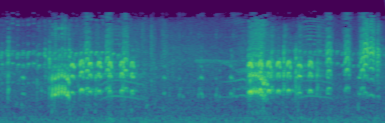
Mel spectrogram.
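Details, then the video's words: Rail call for luring birds to traps: a dense burst of rapid harsh notes, a quieter stretch of faint upslurred whistles, then another loud stuttering burst. "Tiếng cuốc biển chuẩn"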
